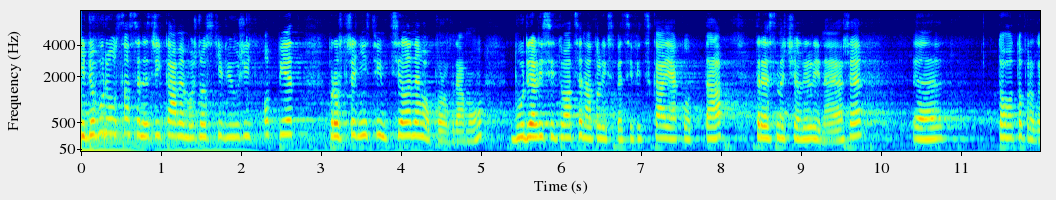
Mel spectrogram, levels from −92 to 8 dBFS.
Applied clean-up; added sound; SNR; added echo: none; Piano; 18 dB; reverberation time 0.2 s.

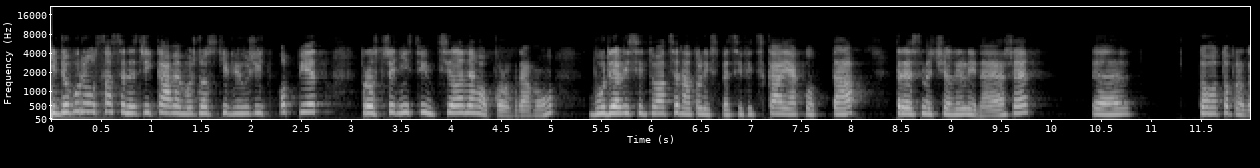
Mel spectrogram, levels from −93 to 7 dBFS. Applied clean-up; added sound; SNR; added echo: neural mask model DeepFilterNet 3.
